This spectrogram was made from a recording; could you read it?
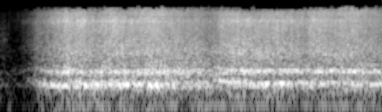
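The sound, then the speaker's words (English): A dense, steady drone of many honeybees buzzing together around an open hive being checked by beekeepers on a hot, overcast day with a stiff breeze, fading in quickly and then holding loud with a layered hum and no voices. “It wasn't the best day to check on bees.”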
